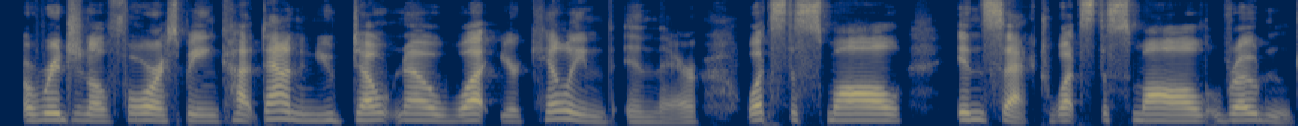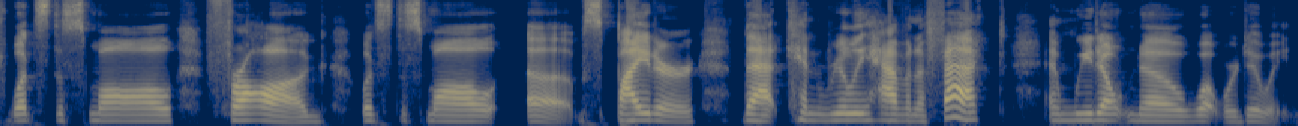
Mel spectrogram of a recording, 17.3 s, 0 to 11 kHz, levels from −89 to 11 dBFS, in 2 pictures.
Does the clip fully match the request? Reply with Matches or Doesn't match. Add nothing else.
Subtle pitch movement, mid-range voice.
Matches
